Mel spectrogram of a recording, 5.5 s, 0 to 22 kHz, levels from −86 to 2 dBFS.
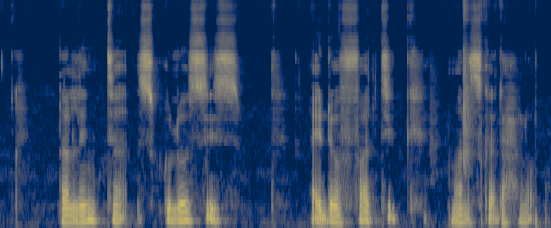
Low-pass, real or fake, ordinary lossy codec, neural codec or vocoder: none; real; none; none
